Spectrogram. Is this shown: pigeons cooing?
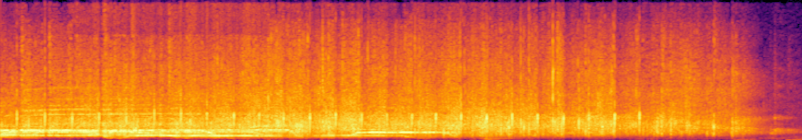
no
